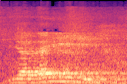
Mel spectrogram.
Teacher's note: fathah bertemu dengan huruf ya mati. Cara membacanya secara lunak dan lemas. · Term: madlin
